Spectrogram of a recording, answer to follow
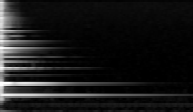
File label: CHARANGO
